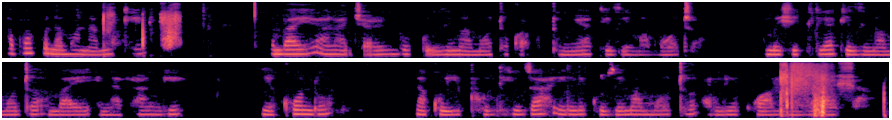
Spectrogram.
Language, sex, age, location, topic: Swahili, female, 18-24, Nakuru, health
